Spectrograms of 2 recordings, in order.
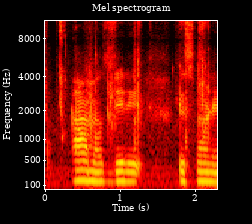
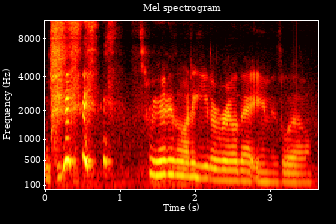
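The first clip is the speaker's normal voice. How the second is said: tertawa. Real, not acted. Repeats the line laughing.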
